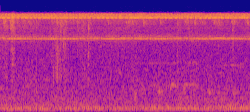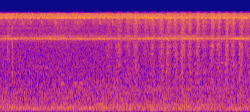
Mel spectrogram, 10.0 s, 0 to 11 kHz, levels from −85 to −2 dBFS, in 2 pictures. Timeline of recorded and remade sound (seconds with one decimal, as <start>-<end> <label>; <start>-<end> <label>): 0.0-2.4 recorded; 2.4-3.0 remade; 3.0-3.6 recorded; 3.6-4.9 remade; 4.9-6.0 recorded; 6.0-6.6 remade; 6.6-10.0 recorded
